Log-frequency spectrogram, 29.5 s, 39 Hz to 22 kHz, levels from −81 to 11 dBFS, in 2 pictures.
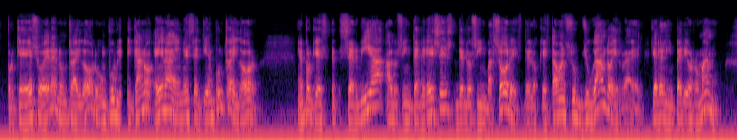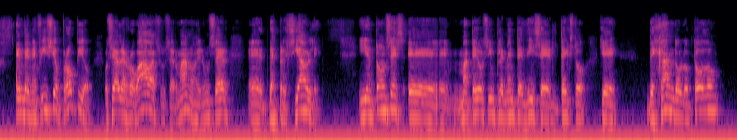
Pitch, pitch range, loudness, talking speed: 115 Hz, 100-130 Hz, -22 LUFS, 125 wpm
